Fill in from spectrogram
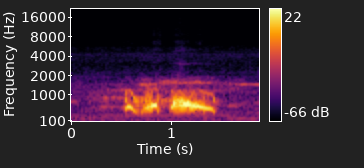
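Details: Spotted dove calling during fighting: a clean, low coo with two short hooting notes followed by a longer, slightly falling note, in an otherwise quiet setting.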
